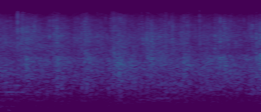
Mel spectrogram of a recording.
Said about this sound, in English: There are times you got to command your body to praise. You got to command your hands to clap. Come on, command your hands to clap right now.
